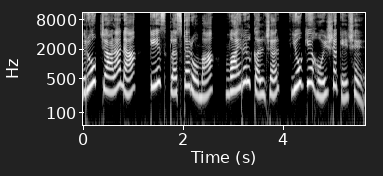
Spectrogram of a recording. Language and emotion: Gujarati, neutral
